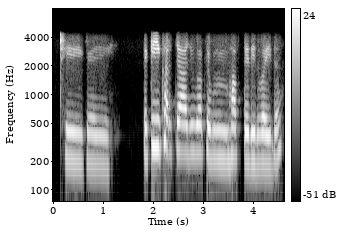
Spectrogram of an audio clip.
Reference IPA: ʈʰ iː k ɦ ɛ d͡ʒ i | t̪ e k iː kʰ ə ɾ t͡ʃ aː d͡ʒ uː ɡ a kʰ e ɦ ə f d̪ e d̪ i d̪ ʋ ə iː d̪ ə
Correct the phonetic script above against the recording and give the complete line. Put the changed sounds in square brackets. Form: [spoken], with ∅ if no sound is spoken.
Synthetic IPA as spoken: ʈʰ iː k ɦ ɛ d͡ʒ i | t̪ e k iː kʰ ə ɾ t͡ʃ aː d͡ʒ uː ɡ a [k] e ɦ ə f [t̪] e d̪ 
